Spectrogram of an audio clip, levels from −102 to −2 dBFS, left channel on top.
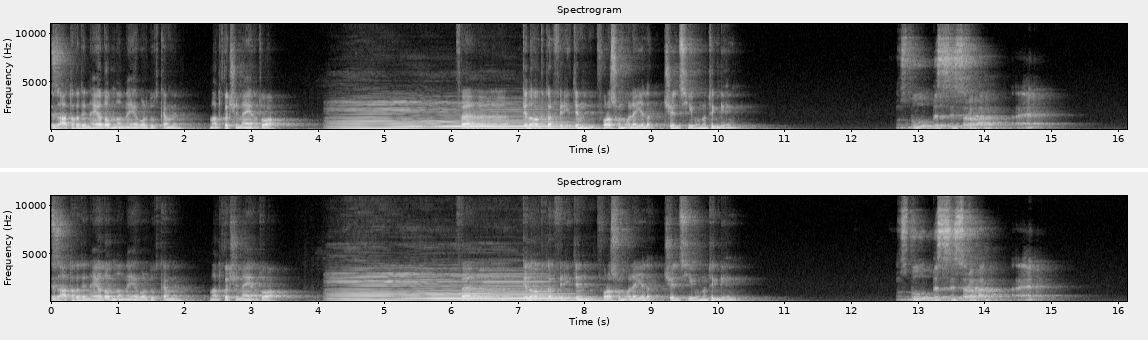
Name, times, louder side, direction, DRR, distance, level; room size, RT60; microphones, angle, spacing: voice 1, 0.0-2.0 2.4-3.4 6.1-10.3, left 2 dB, 30° left, 11 dB, 0.6 m, -21 dB
Bowed string instrument, 4.1-8.2, equal, 30° right, 6.1 m, -20 dB
voice 2, 12.7-14.1 14.4-14.7, right 1 dB, 10° right, -3 dB, 6.3 m, -27 dB
21.5 x 20.5 x 5.9 m, 1.4 s
head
